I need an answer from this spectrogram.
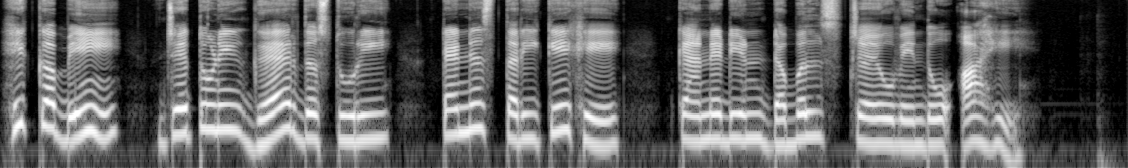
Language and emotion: Sindhi, neutral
